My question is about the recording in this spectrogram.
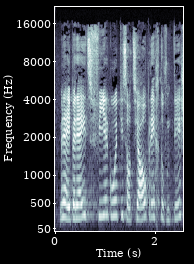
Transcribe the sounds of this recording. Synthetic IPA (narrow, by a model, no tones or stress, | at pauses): mɪɾhɛɪbeɾɛɪt͡sfiːəɾɡuətisɔt͡sjɑːlpɾɪχtufm̩tɪʃ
